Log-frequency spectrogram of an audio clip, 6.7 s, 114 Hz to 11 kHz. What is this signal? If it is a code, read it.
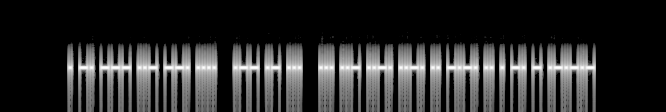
Morse code, heard as a keyed tone, about 44 wpm, 700 Hz. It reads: ENOUGH WAS SUFFICIENT.
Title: Sentences from Top 1400 Words 45wpm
